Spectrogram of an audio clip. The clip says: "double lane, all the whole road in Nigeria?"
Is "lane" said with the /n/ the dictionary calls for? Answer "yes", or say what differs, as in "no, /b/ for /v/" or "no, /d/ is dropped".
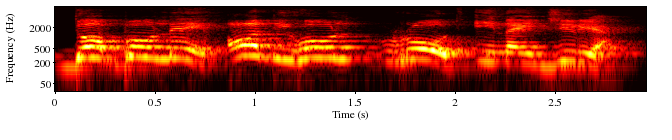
no, /n/ is dropped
